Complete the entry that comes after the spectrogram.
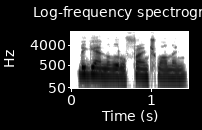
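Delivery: ordinary delivery, nothing marked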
